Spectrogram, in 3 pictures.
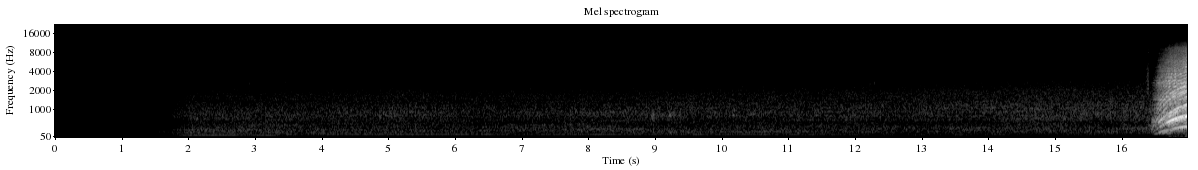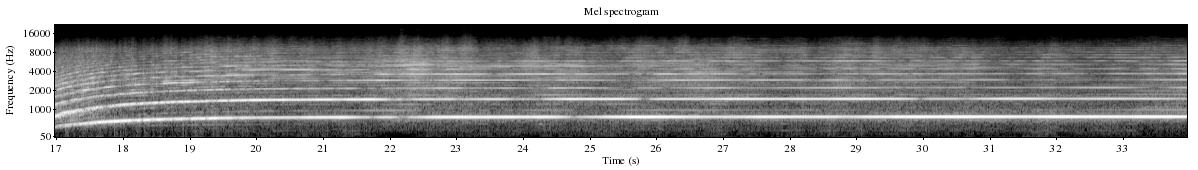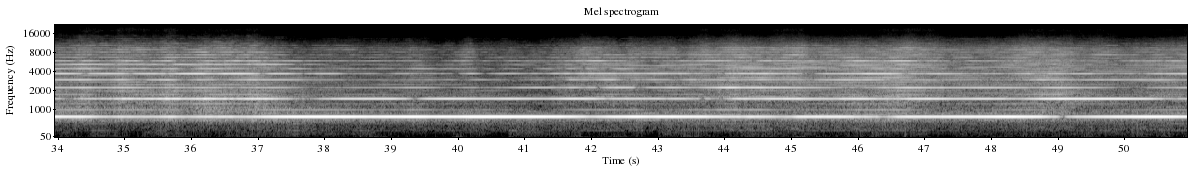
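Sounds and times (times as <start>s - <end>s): tornado siren wailing: 16.4s - 50.9s.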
